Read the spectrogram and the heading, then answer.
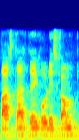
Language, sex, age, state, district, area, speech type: Sindhi, male, 18-30, Maharashtra, Mumbai Suburban, urban, read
